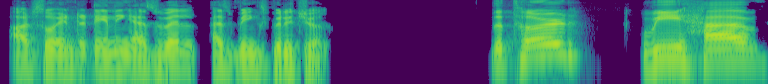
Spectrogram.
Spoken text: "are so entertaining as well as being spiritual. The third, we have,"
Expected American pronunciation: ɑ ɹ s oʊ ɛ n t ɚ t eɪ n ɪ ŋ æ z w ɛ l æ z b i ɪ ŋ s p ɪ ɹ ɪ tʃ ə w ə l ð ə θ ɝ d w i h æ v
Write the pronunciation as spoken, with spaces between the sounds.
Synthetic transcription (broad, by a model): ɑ ɹ s oʊ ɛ n t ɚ t eɪ n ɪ ŋ æ z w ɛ l æ z b i ɪ ŋ s p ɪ ɹ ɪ tʃ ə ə l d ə t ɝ d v i h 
